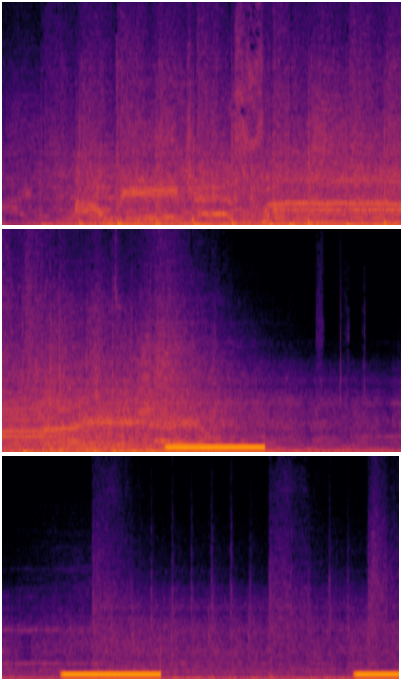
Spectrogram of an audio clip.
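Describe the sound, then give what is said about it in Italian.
Telephone ringback tones while a call is being placed: after a loud, busy stretch of sound fades out, three long, steady, low-pitched tones follow at a regular interval of about three seconds. “Io chiamerei però a questo punto la signora Donato a Palermo, a Mondello”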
